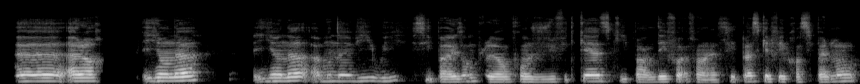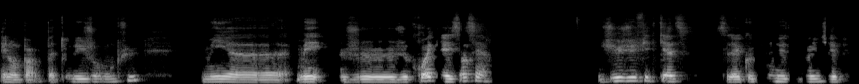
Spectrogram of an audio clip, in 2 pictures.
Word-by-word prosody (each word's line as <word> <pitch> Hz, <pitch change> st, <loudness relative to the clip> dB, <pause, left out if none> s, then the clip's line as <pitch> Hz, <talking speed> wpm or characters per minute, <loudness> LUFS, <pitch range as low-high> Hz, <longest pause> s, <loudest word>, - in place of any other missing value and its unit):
Heu, 435 Hz, -, +4 dB, 0.4 s
alors, 155 Hz, 0 st, +4 dB, 0.3 s
il -, -, -6 dB
y 160 Hz, -, +3 dB
en 165 Hz, 0 st, +5 dB
a 185 Hz, +2 st, +6 dB, 0.5 s
il -, -, -7 dB
y 155 Hz, -, +1 dB
en 155 Hz, 0 st, +3 dB
a 175 Hz, +1 st, +6 dB
à 180 Hz, -, -2 dB
mon 150 Hz, +1 st, -7 dB
avis, 150 Hz, +3 st, 0 dB
oui, 165 Hz, +5 st, -9 dB
si 225 Hz, -, -11 dB
par 125 Hz, 0 st, 0 dB
exemple, 140 Hz, +4 st, 0 dB
heu, 120 Hz, -, +4 dB
on 120 Hz, 0 st, +1 dB
prend 125 Hz, +1 st, -1 dB
Juju 120 Hz, +1 st, -5 dB
Fitcats 145 Hz, +3 st, +3 dB
qui 120 Hz, -, -11 dB
parle 115 Hz, -1 st, -3 dB
des 125 Hz, +1 st, +3 dB
fois, 125 Hz, -, -1 dB
enfin 110 Hz, -1 st, -3 dB
c'est 110 Hz, -, -8 dB
pas 130 Hz, -, 0 dB
ce 135 Hz, -, -4 dB
qu'elle 130 Hz, -, +1 dB
fait 125 Hz, -, -1 dB
principalement, 125 Hz, +5 st, -2 dB
elle 115 Hz, -, -3 dB
en 110 Hz, -, -1 dB
parle -, -, -7 dB
pas -, -, -6 dB
tous -, -, -17 dB
les 125 Hz, 0 st, -1 dB
jours 130 Hz, 0 st, -6 dB
non 125 Hz, -, -10 dB
plus 185 Hz, +9 st, -10 dB, 0.6 s
mais, 125 Hz, +1 st, 0 dB
heu, 110 Hz, -2 st, -2 dB
mais 125 Hz, 0 st, +1 dB
je 115 Hz, 0 st, +2 dB
je 115 Hz, +1 st, -1 dB
crois 120 Hz, +9 st, +2 dB
qu'elle 130 Hz, -, +1 dB
est -, -, -1 dB
sincère. 160 Hz, +1 st, -5 dB, 1.1 s
Juju 160 Hz, +7 st, 0 dB
Fitcats, 405 Hz, -, -3 dB, 0.2 s
c'est -, -, -9 dB
la 120 Hz, 0 st, +2 dB
copine 130 Hz, +3 st, -10 dB
de 130 Hz, -, -1 dB
Tibo 130 Hz, 0 st, -12 dB
InShape. 120 Hz, -3 st, -4 dB
130 Hz, 205 wpm, -21 LUFS, 120-155 Hz, 1.1 s, a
